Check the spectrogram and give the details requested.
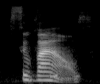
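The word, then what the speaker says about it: Sioux Falls: City kid and Su you gotta say it like sus sus su falls su falls su falls s IO u x like the Native American tribe Sue and then Falls like waterfalls and the are pretty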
